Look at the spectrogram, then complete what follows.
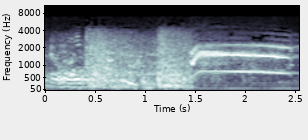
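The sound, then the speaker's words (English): A comic sound-effect explosion of boots: two harsh, booming bursts in quick succession, then a pair of steady, sustained high tones that hold to the end. “God, our boots have exploded.”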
